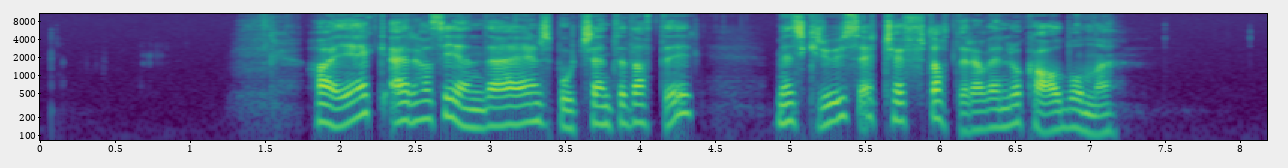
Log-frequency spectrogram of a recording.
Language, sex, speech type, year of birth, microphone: Norwegian, female, read, 1951, Shure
